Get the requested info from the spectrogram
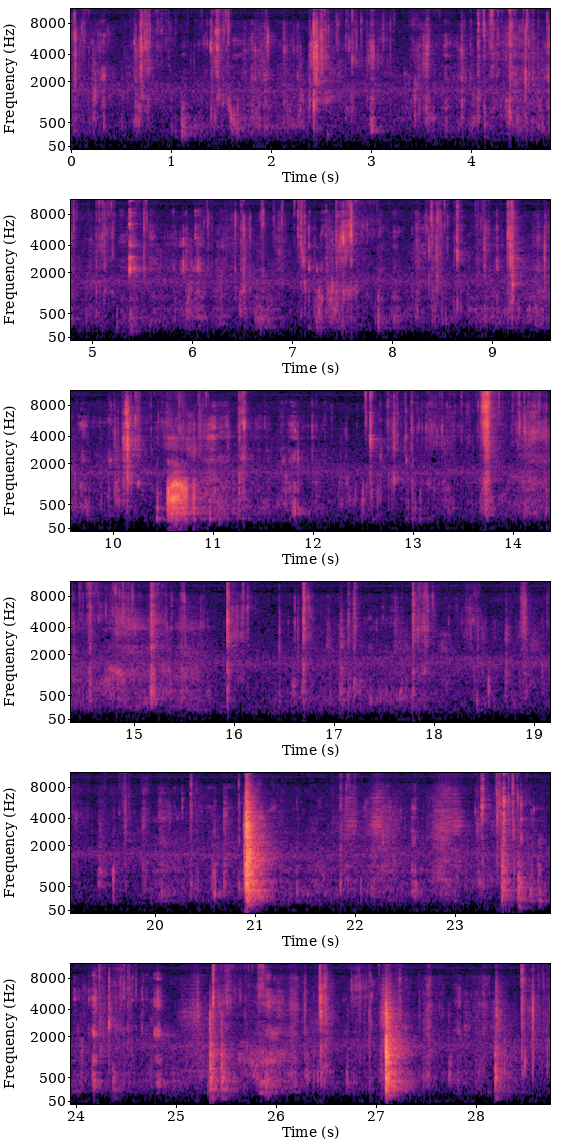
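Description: Close-up chewing and biting of fried chicken and Olivier salad: wet mouth sounds with small crunches and irregular short clicks. Two sharper, louder clicks stand out, one about two-thirds of the way through and one near the end.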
